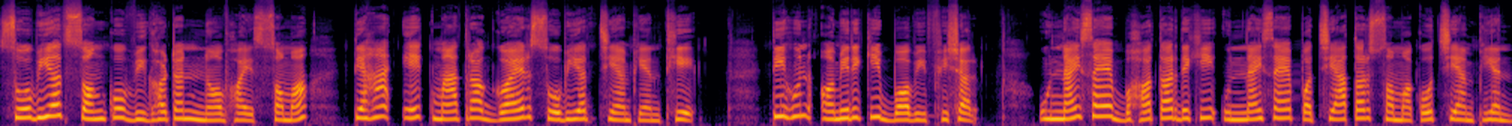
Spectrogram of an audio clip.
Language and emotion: Nepali, neutral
